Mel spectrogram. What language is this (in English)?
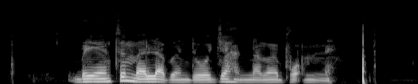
Dagbani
